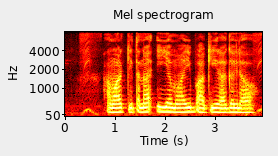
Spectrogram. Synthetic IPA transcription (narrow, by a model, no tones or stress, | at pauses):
həmaːɾkɪt̪naiemaːibaːkiɾəɦɡəɪlɦo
